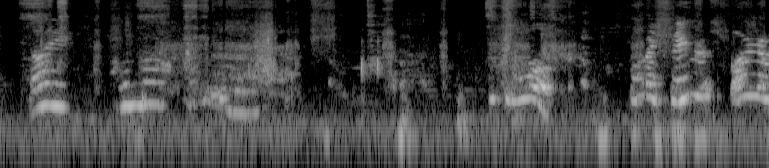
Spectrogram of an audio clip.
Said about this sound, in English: Let's normalize kids in the background on podcasts.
